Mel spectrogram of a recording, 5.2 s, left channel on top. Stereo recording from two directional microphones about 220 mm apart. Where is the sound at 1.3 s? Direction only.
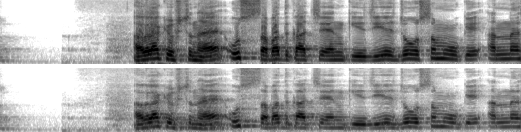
35° left (ahead or behind).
